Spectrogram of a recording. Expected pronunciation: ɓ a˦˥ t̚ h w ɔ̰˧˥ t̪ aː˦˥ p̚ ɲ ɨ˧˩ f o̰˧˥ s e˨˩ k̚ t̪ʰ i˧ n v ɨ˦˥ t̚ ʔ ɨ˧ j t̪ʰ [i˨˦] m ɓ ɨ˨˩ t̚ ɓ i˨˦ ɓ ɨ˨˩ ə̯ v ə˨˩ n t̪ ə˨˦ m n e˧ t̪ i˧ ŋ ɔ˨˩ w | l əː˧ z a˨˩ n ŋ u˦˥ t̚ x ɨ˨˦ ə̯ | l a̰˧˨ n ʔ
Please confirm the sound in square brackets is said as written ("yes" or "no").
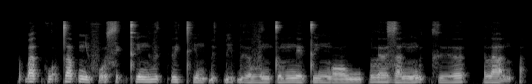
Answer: no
